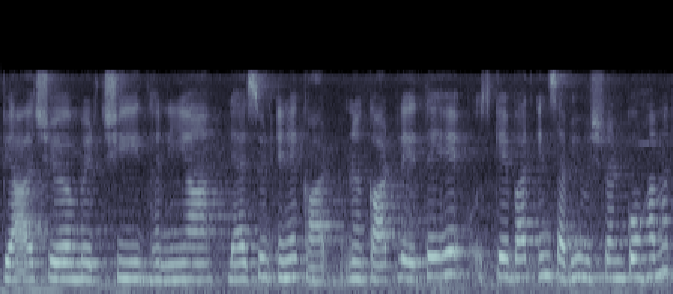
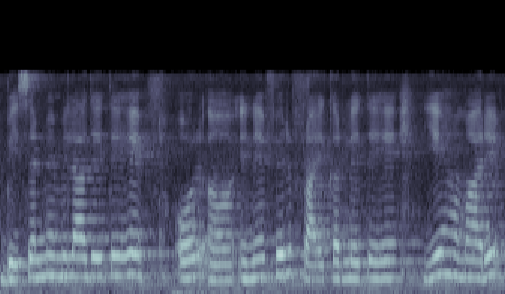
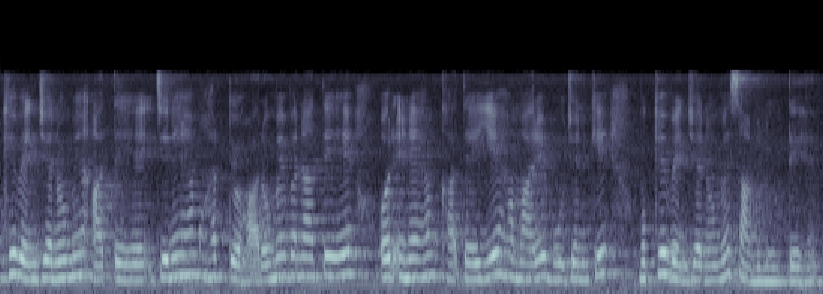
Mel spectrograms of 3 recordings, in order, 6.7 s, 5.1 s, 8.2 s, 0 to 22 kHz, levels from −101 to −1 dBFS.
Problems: none marked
